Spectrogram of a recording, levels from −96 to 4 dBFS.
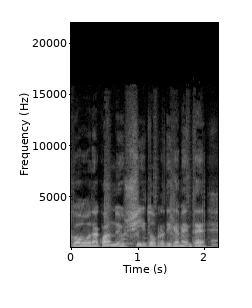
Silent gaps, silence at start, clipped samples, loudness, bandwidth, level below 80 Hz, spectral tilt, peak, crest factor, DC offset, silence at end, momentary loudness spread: none; 0 s; under 0.1%; -29 LUFS; 16 kHz; -48 dBFS; -5 dB/octave; -12 dBFS; 16 dB; under 0.1%; 0 s; 4 LU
